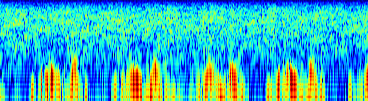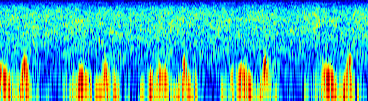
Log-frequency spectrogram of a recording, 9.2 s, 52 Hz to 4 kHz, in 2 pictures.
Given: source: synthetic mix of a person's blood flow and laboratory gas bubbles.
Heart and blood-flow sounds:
Doppler ultrasound of blood flow; precordium
no bubbles
From the record:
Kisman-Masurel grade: 000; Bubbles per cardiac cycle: 0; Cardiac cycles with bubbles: 0%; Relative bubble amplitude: no bubbles discernible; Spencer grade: 0 (complete lack of bubble signals)

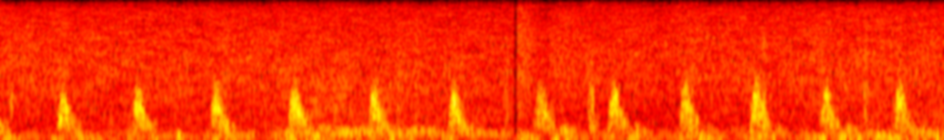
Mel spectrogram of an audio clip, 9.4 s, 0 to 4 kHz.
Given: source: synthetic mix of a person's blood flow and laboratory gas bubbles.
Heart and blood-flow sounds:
Doppler ultrasound of blood flow; subclavian vein
5.86-6.01 s: bubbles
From the record:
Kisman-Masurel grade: 113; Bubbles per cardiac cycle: 1 to 2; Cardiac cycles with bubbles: 1 to 10%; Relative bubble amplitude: loud (0.450 to 0.775); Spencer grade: 1 (occasional bubble signal discernible with the cardiac motion signal, with majority of cardiac periods free of bubbles); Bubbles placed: anywhere in the cardiac cycle

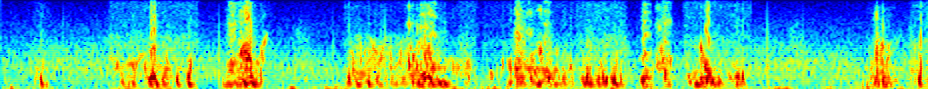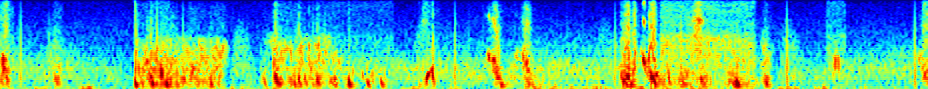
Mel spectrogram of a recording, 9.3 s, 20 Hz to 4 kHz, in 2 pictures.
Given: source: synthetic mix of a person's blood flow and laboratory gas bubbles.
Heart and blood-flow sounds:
Doppler ultrasound of blood flow; subclavian vein
0.16-0.25 s: bubbles
0.54-0.99 s: bubbles
1.10-1.36 s: bubbles
1.71-3.13 s: bubbles
3.17-3.36 s: bubbles
3.40-3.75 s: bubbles
4.32-4.71 s: bubbles
4.89-4.96 s: bubbles
5.30-5.79 s: bubbles
5.93-6.60 s: bubbles
6.72-6.84 s: bubbles
7.04-7.33 s: bubbles
7.71-8.51 s: bubbles
8.77-8.87 s: bubbles
9.22-9.29 s: bubbles
From the record:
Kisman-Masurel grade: 243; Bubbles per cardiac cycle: several, 3 to 8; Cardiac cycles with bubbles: 100%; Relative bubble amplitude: loud (0.450 to 0.775); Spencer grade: 3 (all of the cardiac periods contain showers or single bubble signals, but not dominating or overriding the cardiac motion signals); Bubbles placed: anywhere in the cardiac cycle

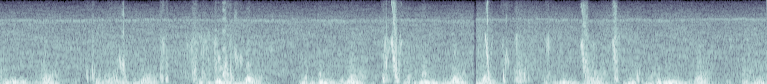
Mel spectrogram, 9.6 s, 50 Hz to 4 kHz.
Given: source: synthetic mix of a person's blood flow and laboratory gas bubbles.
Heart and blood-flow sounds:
Doppler ultrasound of blood flow; precordium
1.07-1.21 s: bubbles
1.33-1.62 s: bubbles
1.99-2.12 s: bubbles
2.30-3.05 s: bubbles
4.77-5.07 s: bubbles
6.04-6.18 s: bubbles
6.26-6.74 s: bubbles
6.82-6.90 s: bubbles
7.25-7.45 s: bubbles
7.65-7.77 s: bubbles
7.94-8.07 s: bubbles
From the record:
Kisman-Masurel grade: 232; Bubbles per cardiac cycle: several, 3 to 8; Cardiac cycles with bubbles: 50 to 99%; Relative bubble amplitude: moderate (0.250 to 0.450); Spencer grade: 3 (all of the cardiac periods contain showers or single bubble signals, but not dominating or overriding the cardiac motion signals); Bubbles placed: only in the low amplitude regions of the cardiac cycle

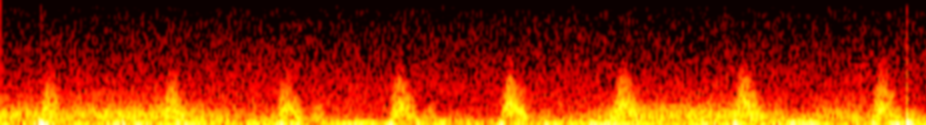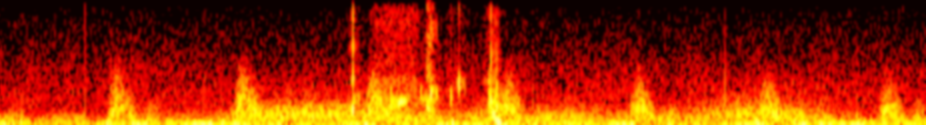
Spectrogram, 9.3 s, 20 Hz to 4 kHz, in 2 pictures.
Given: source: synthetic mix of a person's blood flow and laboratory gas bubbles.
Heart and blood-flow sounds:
Doppler ultrasound of blood flow; subclavian vein
6.36-6.43 s: bubbles
6.47-6.96 s: bubbles
7.04-7.25 s: bubbles
From the record:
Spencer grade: 2 (many but less than half of the cardiac periods contain bubble signals, singularly or in groups); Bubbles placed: anywhere in the cardiac cycle

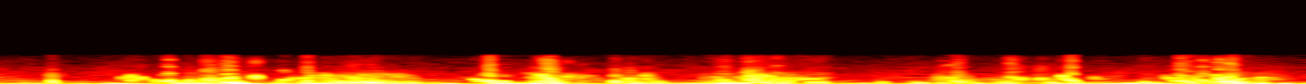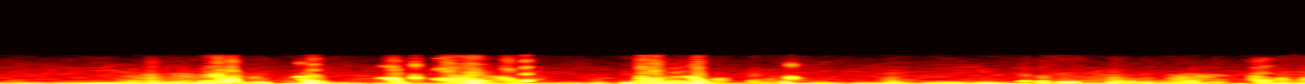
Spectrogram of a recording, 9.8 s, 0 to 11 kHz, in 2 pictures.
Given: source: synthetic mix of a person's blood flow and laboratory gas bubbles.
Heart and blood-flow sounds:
Doppler ultrasound of blood flow; subclavian vein
0.00-0.02 s: bubbles
0.21-0.28 s: bubbles
0.48-1.05 s: bubbles
1.07-1.64 s: bubbles
1.80-2.29 s: bubbles
2.31-2.54 s: bubbles
2.63-3.18 s: bubbles
3.54-4.18 s: bubbles
4.30-4.85 s: bubbles
5.38-5.96 s: bubbles
6.04-6.20 s: bubbles
6.35-6.96 s: bubbles
7.26-7.67 s: bubbles
7.75-7.96 s: bubbles
8.26-8.32 s: bubbles
8.76-9.01 s: bubbles
9.08-9.54 s: bubbles
9.62-9.80 s: bubbles
From the record:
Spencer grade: 3 (all of the cardiac periods contain showers or single bubble signals, but not dominating or overriding the cardiac motion signals); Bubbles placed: anywhere in the cardiac cycle

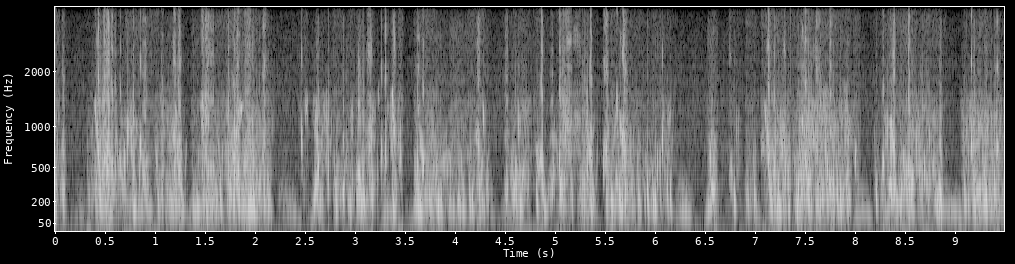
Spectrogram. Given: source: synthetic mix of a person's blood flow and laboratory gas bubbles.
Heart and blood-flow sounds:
Doppler ultrasound of blood flow; precordium
0.00-0.11 s: bubbles
0.30-2.19 s: bubbles
2.42-3.49 s: bubbles
3.58-4.37 s: bubbles
4.48-5.42 s: bubbles
5.47-6.21 s: bubbles
6.51-6.63 s: bubbles
6.72-8.05 s: bubbles
8.18-8.91 s: bubbles
9.04-9.50 s: bubbles
From the record:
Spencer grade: 4 (maximum detectable bubble signal sounding continuously throughout systole and diastole of every cardiac period, and overriding the amplitude of the normal cardiac signals); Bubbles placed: anywhere in the cardiac cycle

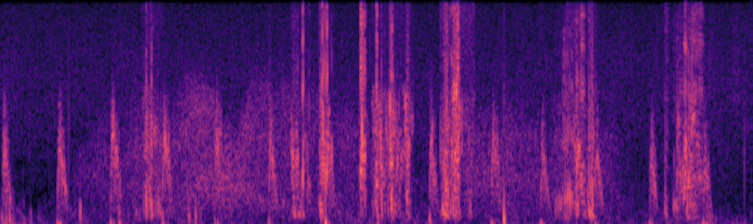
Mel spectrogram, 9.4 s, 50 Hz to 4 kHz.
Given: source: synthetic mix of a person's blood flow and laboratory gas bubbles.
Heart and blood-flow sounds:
Doppler ultrasound of blood flow; subclavian vein
1.78-2.08 s: bubbles
3.64-3.92 s: bubbles
3.99-4.21 s: bubbles
4.50-4.63 s: bubbles
4.66-5.19 s: bubbles
5.53-5.96 s: bubbles
6.95-7.48 s: bubbles
8.33-8.39 s: bubbles
8.43-8.84 s: bubbles
From the record:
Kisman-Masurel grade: 223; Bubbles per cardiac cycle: several, 3 to 8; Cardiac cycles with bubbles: 10 to 50%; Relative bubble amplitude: loud (0.450 to 0.775); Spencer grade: 2 (many but less than half of the cardiac periods contain bubble signals, singularly or in groups); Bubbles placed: anywhere in the cardiac cycle

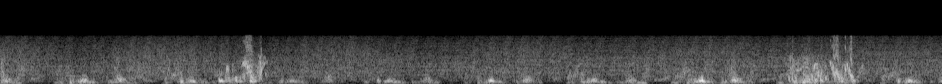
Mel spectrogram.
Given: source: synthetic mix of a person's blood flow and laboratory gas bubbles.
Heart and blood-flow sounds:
Doppler ultrasound of blood flow; precordium
2.15-2.69 s: bubbles
7.86-8.67 s: bubbles
From the record:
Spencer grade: 2 (many but less than half of the cardiac periods contain bubble signals, singularly or in groups); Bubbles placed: anywhere in the cardiac cycle

